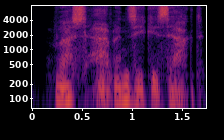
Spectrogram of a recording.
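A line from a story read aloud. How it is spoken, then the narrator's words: Quiet question. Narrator (German): fragte Snape leise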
